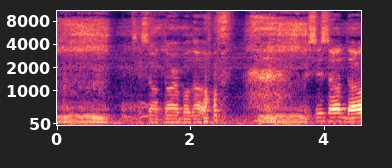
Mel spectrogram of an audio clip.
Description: A man can't fall asleep because of his pitbull's snoring.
